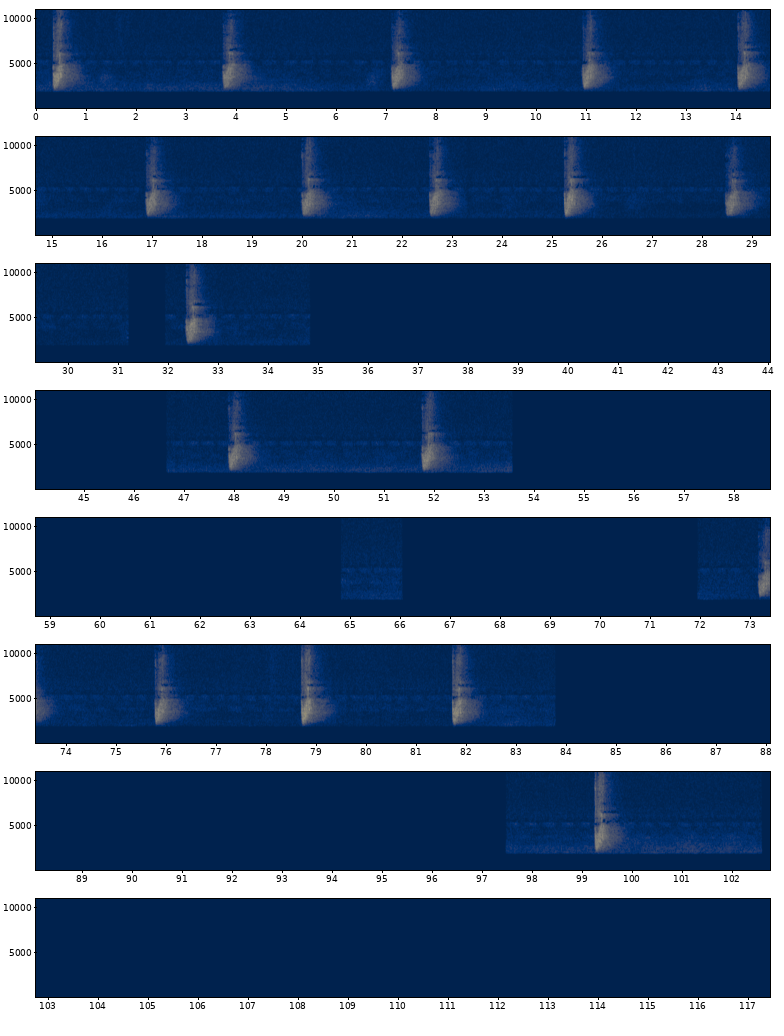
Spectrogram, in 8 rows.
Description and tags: Recording with my Zoom H4next.
There's a nightngale circled over my house in Nantou.
It's looking for food I guess.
